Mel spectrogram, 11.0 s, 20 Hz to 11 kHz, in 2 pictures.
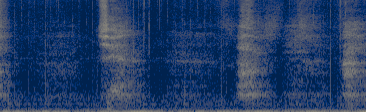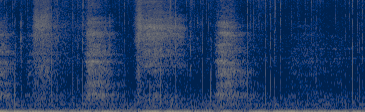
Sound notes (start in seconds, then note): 3.9 Ezra panting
